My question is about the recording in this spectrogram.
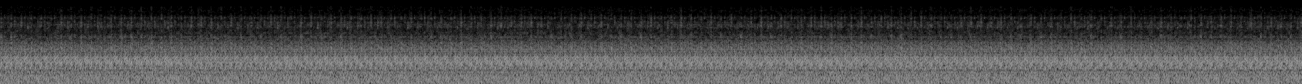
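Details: DAF CF diesel at steady idle after fuel pressure control valve replacement, smooth unbroken beat, no knocks or misses; correction value dropped about 20%, engine sounds healthy.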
